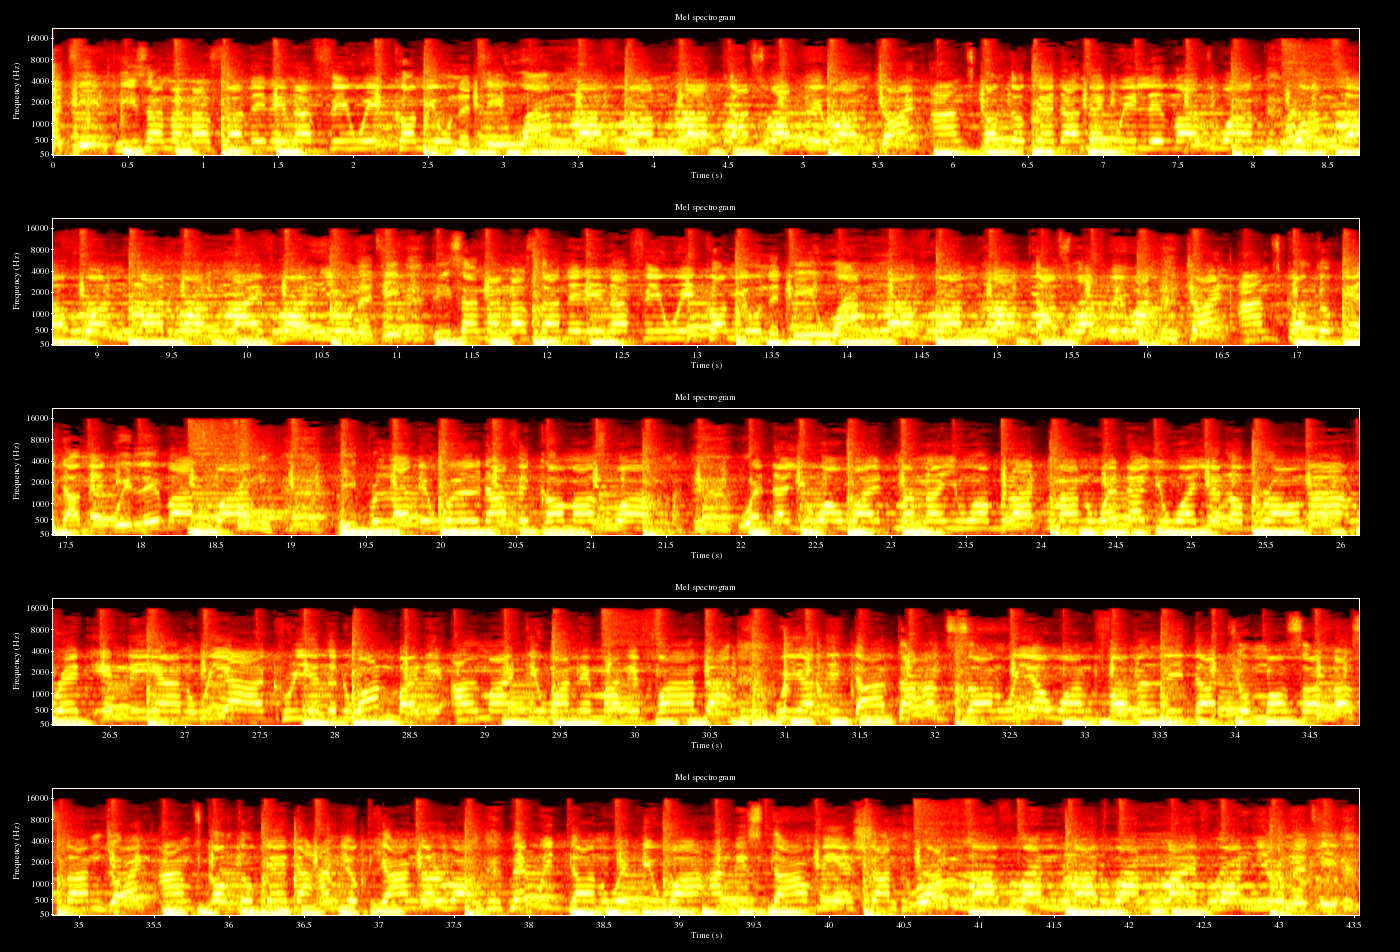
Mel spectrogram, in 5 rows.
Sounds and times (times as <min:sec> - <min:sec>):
Music: 0:00.0 - 0:43.5.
